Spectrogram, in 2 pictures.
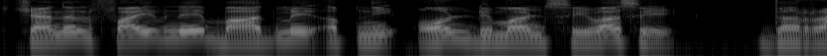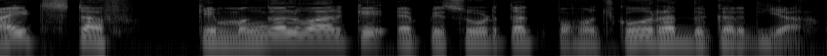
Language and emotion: Hindi, neutral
